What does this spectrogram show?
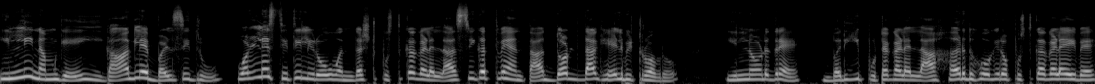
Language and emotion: Kannada, angry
